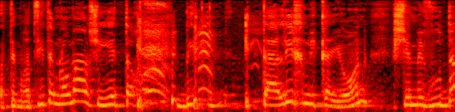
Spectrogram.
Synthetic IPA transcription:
at̪emʁat͡sit̪emlo̞maʁʃeijɛt̪abit̪aːliχmikajo̞n | ʃeme̞vud̪a

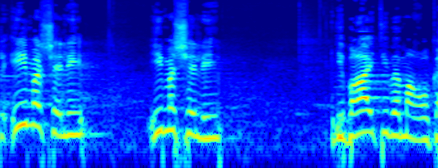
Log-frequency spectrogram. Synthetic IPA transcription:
lʔimaʃeli | ʔimaʃe̞li | d̪ibʁait̪ibe̞maʁok

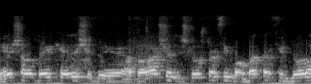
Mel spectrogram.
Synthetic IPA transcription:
jeʃaʁbejkaeleʃebeavaʁaʃelʃloʃt̪alafimoaʁbat̪alafimd̪ola

